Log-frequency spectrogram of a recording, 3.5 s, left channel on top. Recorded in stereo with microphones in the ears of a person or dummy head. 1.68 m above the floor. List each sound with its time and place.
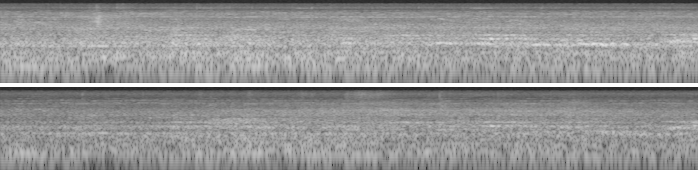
0.0 s an insect: 40° left (ahead or behind), 1.6 m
